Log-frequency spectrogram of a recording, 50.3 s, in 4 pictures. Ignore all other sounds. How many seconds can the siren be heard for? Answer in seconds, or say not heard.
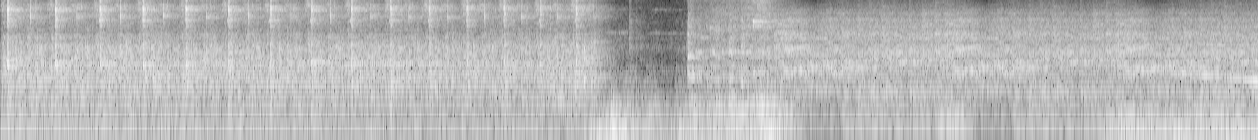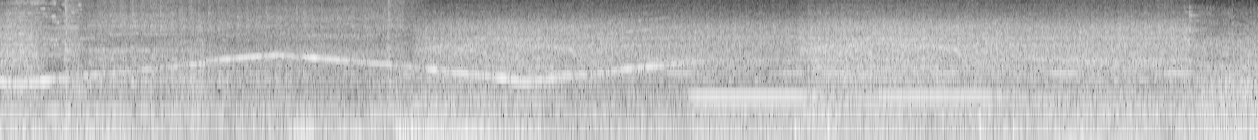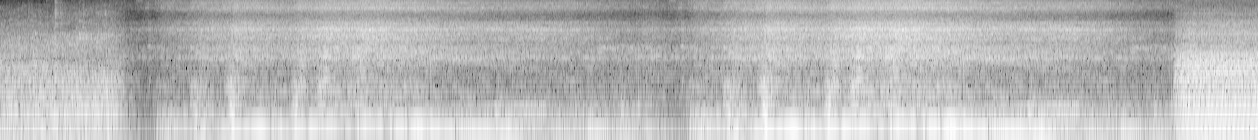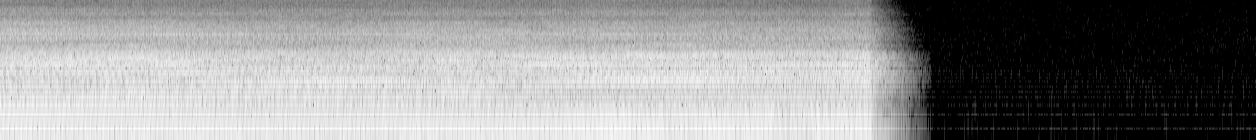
13 s.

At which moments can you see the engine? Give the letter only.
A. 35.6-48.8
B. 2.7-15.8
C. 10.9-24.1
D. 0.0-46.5
D.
